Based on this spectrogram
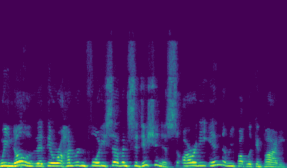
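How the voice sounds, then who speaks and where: A woman with an American accent speaks at a very fast pace and high pitch, her tone dark and mellow, with ordinary pitch variation over a quiet background. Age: 70s. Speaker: political commentator. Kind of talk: casual political monologue.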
